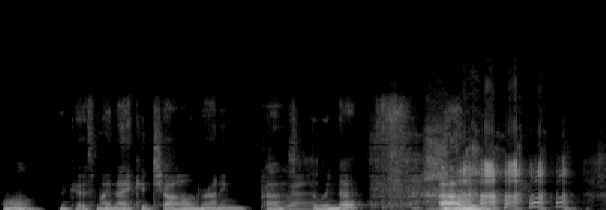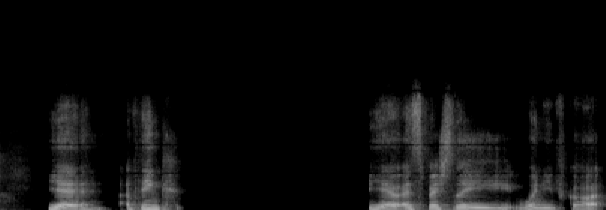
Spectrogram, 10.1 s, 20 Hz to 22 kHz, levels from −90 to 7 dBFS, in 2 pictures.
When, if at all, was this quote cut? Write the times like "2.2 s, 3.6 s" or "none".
none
